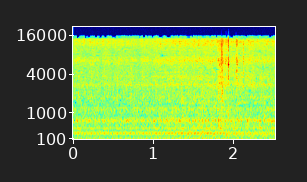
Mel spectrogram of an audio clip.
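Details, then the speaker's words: Engine at idle with a low, lumpy, uneven beat; unplugging cylinder 5's coil makes no difference, so cylinder 5 is dead and causing the idle misfire. "oh it's misfiring right now good it's still number five yep"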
